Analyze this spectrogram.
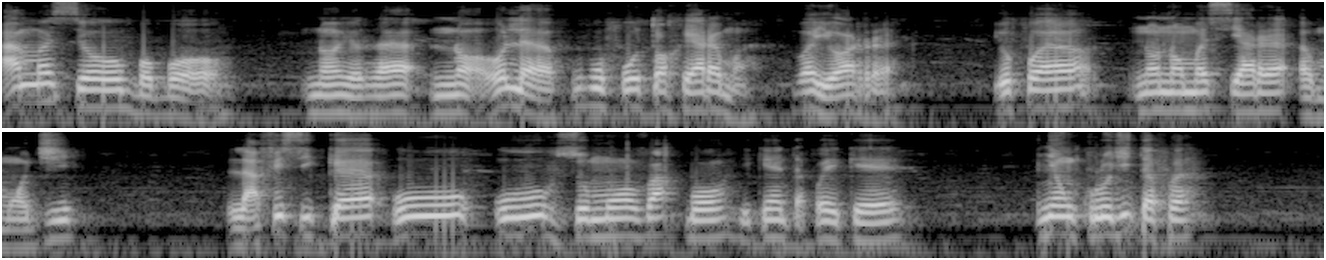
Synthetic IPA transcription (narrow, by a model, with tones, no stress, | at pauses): a̰˨mə˨si˨a˨wo˦bɔ˨bɔ˨ | nɔ̃˨jɦə˦nɔ̰̃˨wo˦lə˨ɸu˦ɸo˦ɸo˦wo˦t̪ɔ˦xɛ˦a˨ɖə˦mə̰̃˨ | ɸə˦jɔ˨a˨ɾə̰˨ | jo˦ɸə˦ | nɔ̃˨nɔ̃˨mə̃˨si˨a˨ɖə˦ə˨mɔ̃˨d͡ʑi˦ | la̰˨fi˦si˦kɛ˦wo˦wo˦zo˦mɔ̃˦va˦k͡pɔ˦ji˦kɛ˦ɛ̃˦t̪ə˨ɸə˦jɛ˦kɛ˦ | ɲɛ̃˦ŋ̩˦ku˦ɾo˦d͡ʑi˦t̪ə˦ɸə˦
